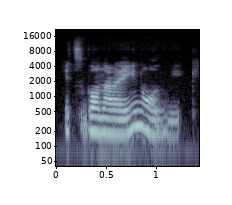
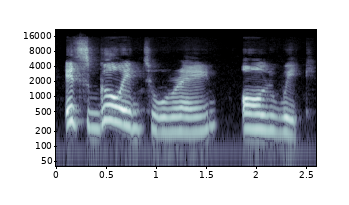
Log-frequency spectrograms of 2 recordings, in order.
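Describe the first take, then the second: First: Going to is reduced and blended together. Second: Going to is said in full, unreduced.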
